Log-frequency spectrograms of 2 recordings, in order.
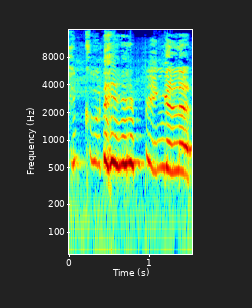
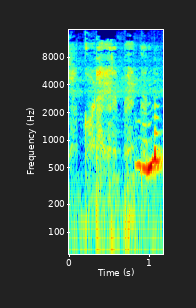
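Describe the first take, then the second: First: Louder, breaking into sobs; sobbing plea. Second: Hushed, breaking whisper; tearful whisper. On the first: Wife sobbing to her husband for reassurance. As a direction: let the fear spill out crying. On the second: Wife whispering to her husband, tearful. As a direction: ask in a small scared whisper. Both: Acted.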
